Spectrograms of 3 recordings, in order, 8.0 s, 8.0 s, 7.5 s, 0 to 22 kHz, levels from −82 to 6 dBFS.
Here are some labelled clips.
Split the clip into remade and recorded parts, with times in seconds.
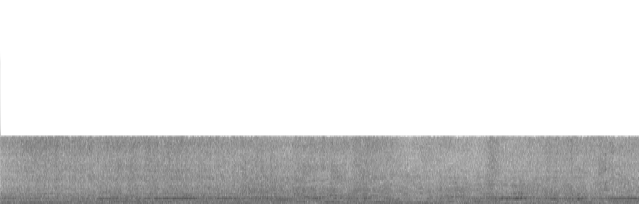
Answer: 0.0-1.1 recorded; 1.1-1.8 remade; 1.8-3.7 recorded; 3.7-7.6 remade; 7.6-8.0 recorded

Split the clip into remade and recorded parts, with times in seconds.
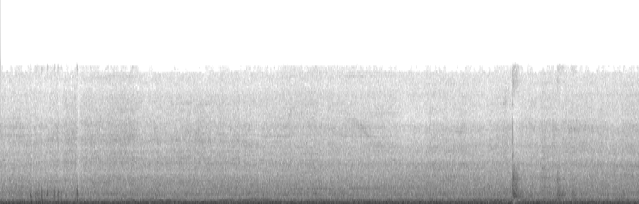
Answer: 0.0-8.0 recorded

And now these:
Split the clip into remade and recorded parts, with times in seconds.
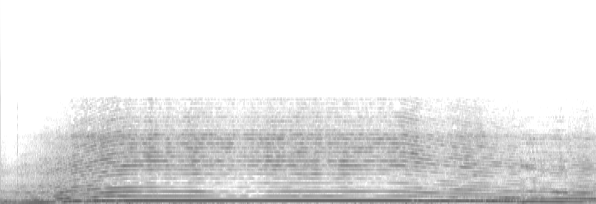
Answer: 0.0-6.5 recorded; 6.5-7.1 remade; 7.1-7.5 recorded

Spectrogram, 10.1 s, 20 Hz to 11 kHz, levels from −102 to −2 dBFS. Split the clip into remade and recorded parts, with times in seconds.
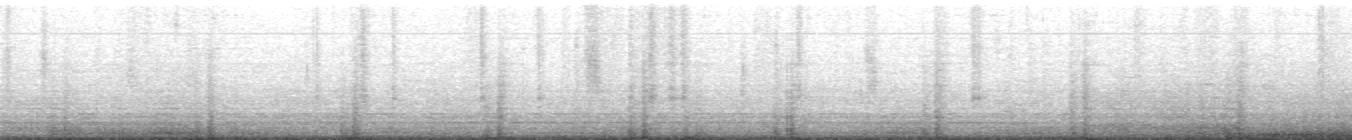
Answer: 0.0-10.1 recorded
